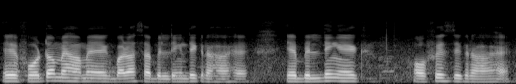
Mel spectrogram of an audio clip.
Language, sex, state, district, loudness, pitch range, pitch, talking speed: Hindi, male, Arunachal Pradesh, Lower Dibang Valley, -16 LUFS, 135-150 Hz, 140 Hz, 210 wpm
